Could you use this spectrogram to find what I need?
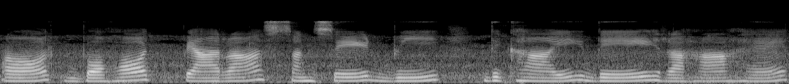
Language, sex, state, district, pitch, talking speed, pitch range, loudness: Hindi, female, Madhya Pradesh, Umaria, 165 Hz, 70 wpm, 155-175 Hz, -17 LUFS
